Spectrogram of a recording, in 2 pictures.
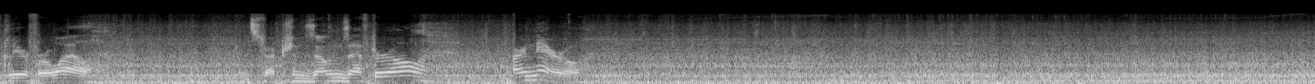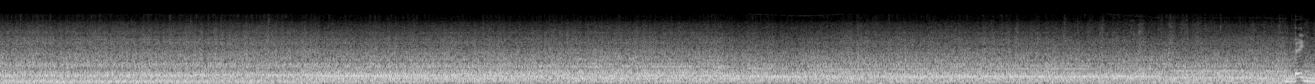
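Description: A vehicle's engine hums steadily as it drives along a highway.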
